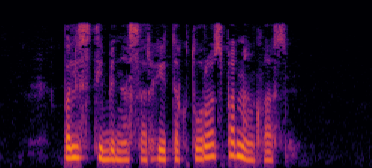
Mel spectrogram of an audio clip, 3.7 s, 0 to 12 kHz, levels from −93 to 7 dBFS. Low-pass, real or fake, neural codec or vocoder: 7.2 kHz; real; none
